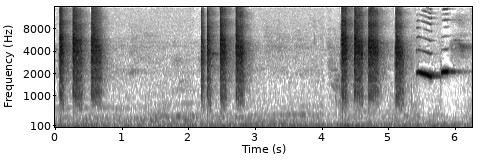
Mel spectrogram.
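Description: A white-rumped shama gives clusters of three to five harsh, rasping notes, then ends with a clear whistled phrase that dips and rises.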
